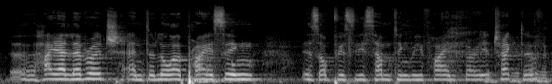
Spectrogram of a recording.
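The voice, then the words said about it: Rough, strained voice. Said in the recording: “excuse me ... Sorry, my voice is bad.”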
